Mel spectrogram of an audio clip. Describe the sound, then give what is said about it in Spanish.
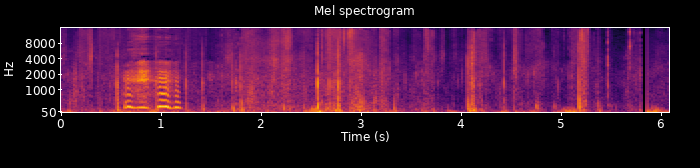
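Footsteps of a person who has been walking for hours, heard as soft, irregular steps and scuffs, with a brief vocal sound near the start. “Llevo 10 horas con 33 caminando.”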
